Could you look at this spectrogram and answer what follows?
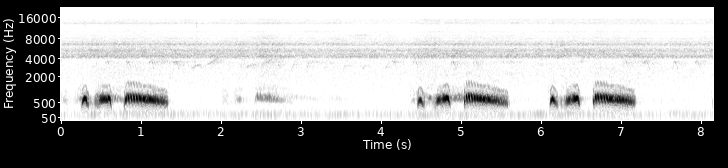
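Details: Lure recording of a spotted dove for attracting wild or mute doves: two short coos and a long throaty note, repeated in three phrases with a quiet pause and a soft coo between.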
